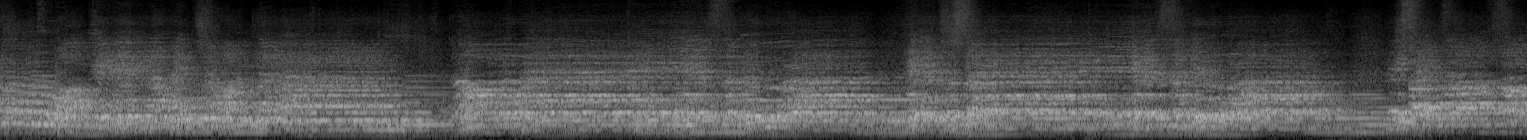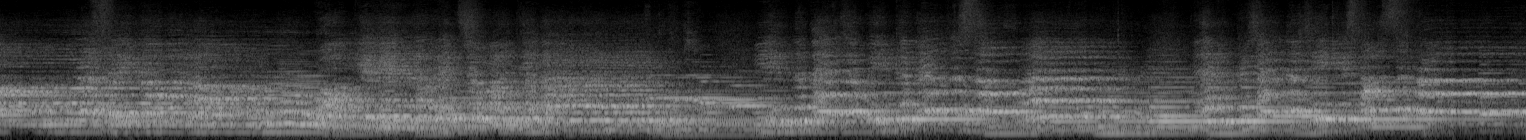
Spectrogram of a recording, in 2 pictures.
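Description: Mixed SATB amateur choir, women's and men's voices together, singing a song in harmony. The singing carries on without a break, with only two short dips between phrases.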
